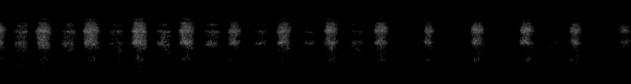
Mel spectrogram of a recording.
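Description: Quick, short breaths pushed through both nostrils in a steady rhythm of about four a second, a rapid yogic breathing exercise.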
